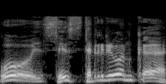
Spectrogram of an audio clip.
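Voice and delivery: glad, happy exclamation. Freddie greets his sister Elly as she arrives, with a joyful exclamation. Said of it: "радостно воскликнул Фредди".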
